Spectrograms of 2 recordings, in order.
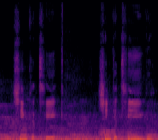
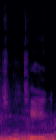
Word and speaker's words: Chincoteague: I am currently in Wallops, Virginia, at Chincoteague, I believe is how you say it, Chincoteague Island, at the Wallops facility.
